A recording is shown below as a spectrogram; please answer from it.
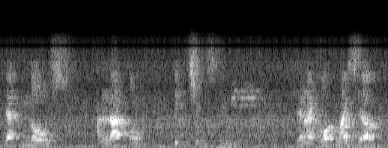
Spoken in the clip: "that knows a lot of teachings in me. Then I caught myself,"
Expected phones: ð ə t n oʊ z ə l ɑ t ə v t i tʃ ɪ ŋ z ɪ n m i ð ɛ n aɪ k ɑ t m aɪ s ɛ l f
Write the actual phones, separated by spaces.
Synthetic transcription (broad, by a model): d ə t n oʊ s ə l ɑ t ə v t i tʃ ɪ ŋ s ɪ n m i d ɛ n aɪ k ɑ t m aɪ s ɛ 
